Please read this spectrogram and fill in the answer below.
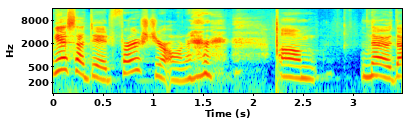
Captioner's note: snickers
